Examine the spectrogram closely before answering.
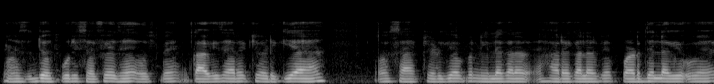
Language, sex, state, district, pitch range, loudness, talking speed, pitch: Hindi, male, Bihar, Jahanabad, 135-140 Hz, -26 LUFS, 175 wpm, 135 Hz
